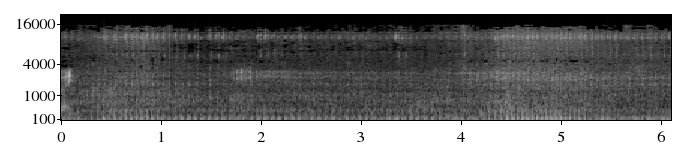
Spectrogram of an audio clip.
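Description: Motorbike engine running steadily as it rides along, with a louder stretch for about a second, about four and a half seconds in.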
